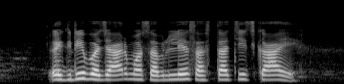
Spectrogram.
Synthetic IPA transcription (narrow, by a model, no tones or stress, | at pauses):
eɡɾibəd͡ʒaɾməsəblesəst̪at͡ʃiːd͡ʒkaɦe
